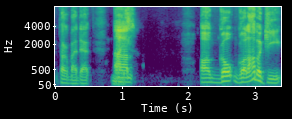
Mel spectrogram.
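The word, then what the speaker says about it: gołąbki: about that um go golabi golabi uh pronounced uh glumpy glumpy the glumpy Polish cage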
